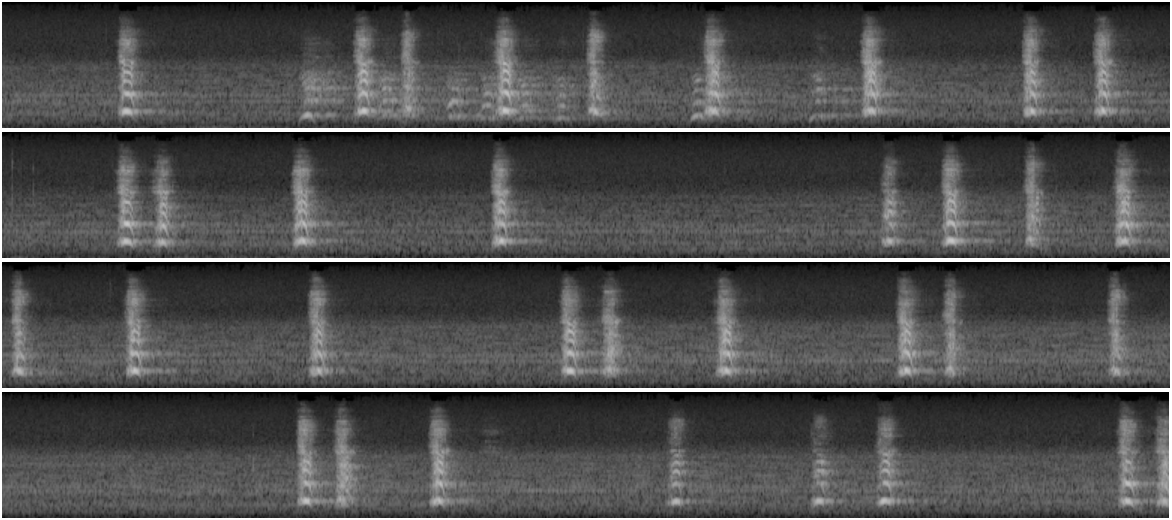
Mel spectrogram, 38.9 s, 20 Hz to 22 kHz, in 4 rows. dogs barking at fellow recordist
1.0 1.4, 2.5 7.6, 8.5 9.5, 10.7 11.3, 12.2 12.6, 13.8 14.2, 17.1 19.9, 20.5 20.9, 24.1 24.8, 25.4 25.8, 26.9 27.6, 28.7 29.0, 31.6 33.2, 34.8 35.1, 36.0 36.9, 38.5 38.9

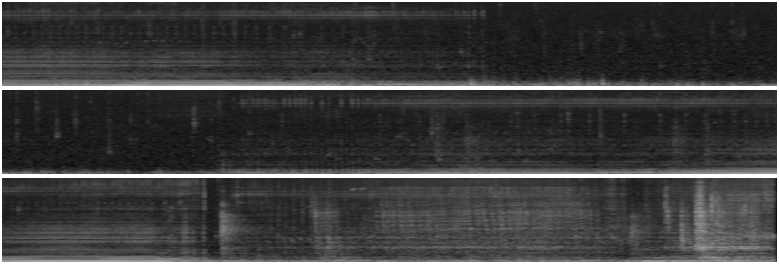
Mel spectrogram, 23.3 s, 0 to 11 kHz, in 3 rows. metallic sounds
10.8 23.2

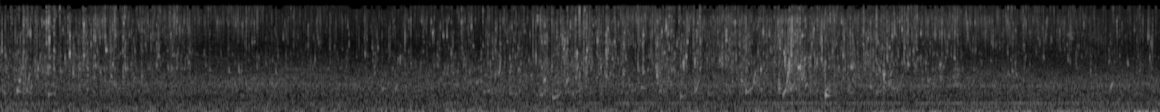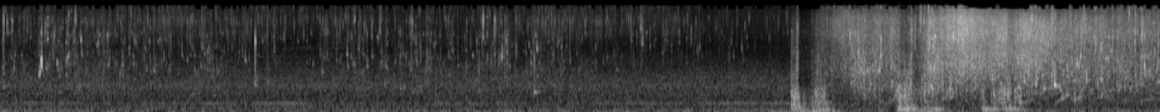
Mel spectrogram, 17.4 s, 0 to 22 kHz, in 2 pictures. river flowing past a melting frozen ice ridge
14.7 17.4

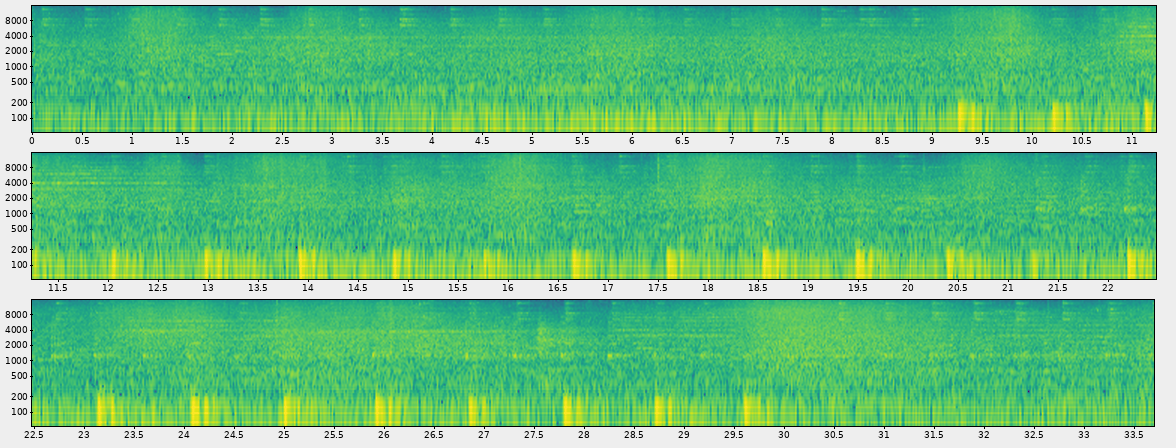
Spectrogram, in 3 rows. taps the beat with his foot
9.2 30.3

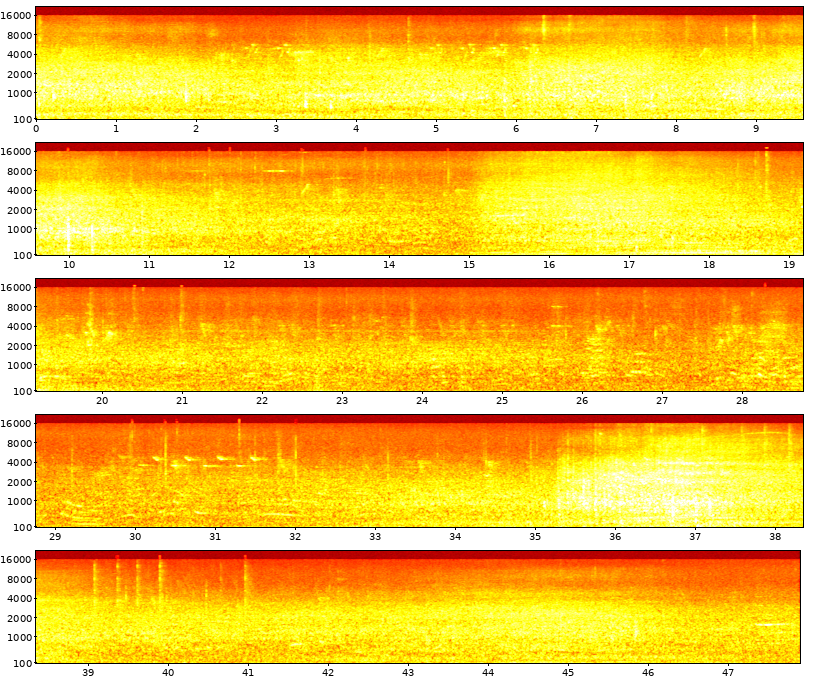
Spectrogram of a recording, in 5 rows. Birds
18.6 34.7

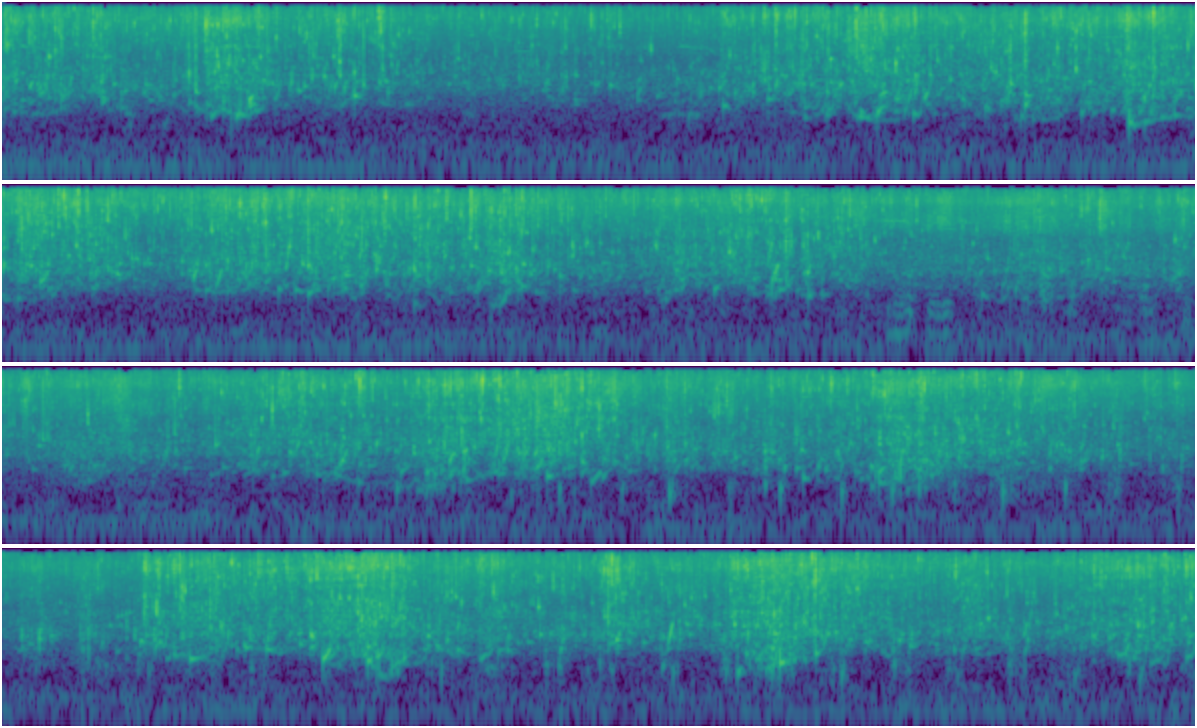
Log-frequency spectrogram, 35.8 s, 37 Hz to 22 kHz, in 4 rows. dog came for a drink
14.5 19.3

